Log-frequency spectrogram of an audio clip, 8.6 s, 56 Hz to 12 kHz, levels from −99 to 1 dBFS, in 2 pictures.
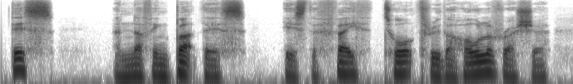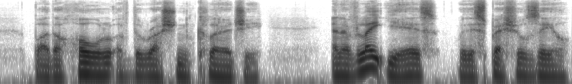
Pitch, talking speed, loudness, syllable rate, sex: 100 Hz, 195 wpm, -20 LUFS, 5.5 syllables/s, male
